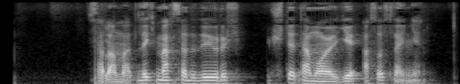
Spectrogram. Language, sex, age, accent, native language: Uzbek, male, 25-34, Toshkent shahri, Uzbek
